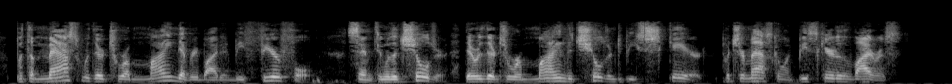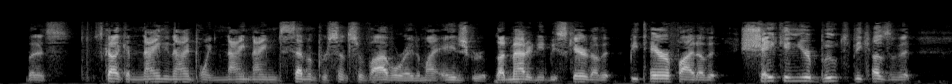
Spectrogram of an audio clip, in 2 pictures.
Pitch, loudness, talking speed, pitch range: 130 Hz, -22 LUFS, 215 wpm, 115-175 Hz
